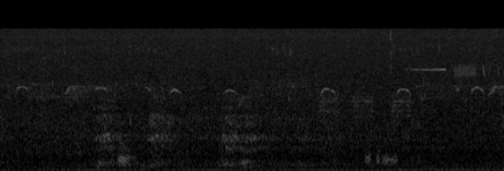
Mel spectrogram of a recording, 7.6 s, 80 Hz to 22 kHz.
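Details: Orca pod passing San Juan Island county park, Puget Sound, around 5:30 am: short arching squeals and wavering tones rise faintly over a steady underwater hiss.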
